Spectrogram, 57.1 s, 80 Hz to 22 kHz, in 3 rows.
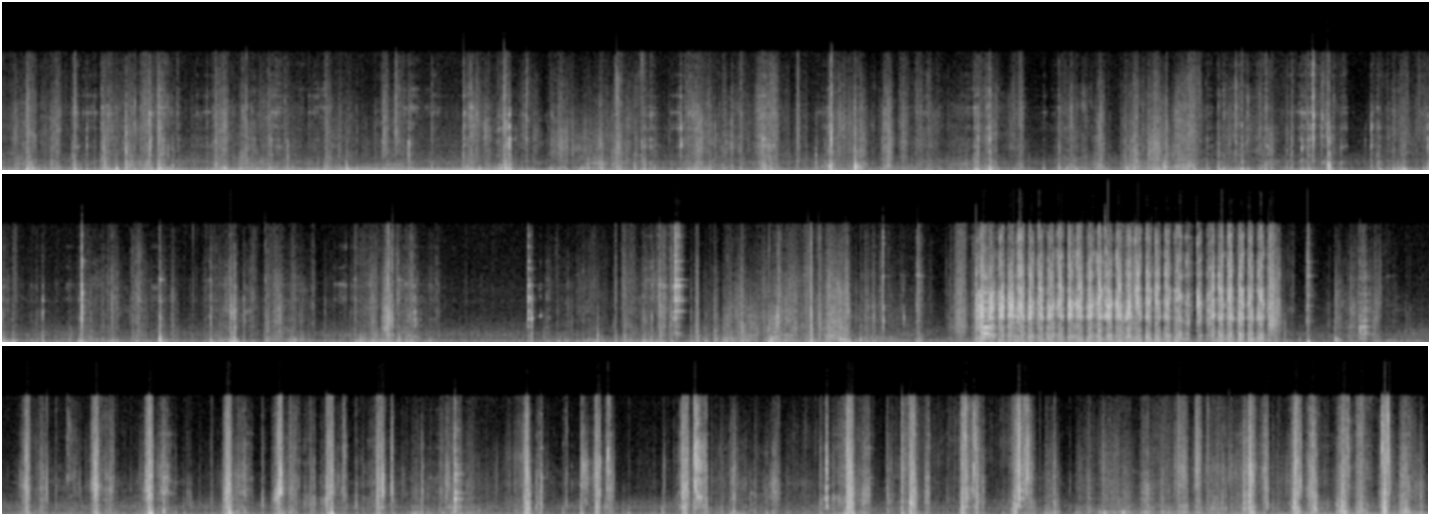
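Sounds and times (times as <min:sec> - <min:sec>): rubbing and scraping on shoe: 0:00.0 - 0:17.4, 0:28.3 - 0:30.8, 0:31.6 - 0:57.0.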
